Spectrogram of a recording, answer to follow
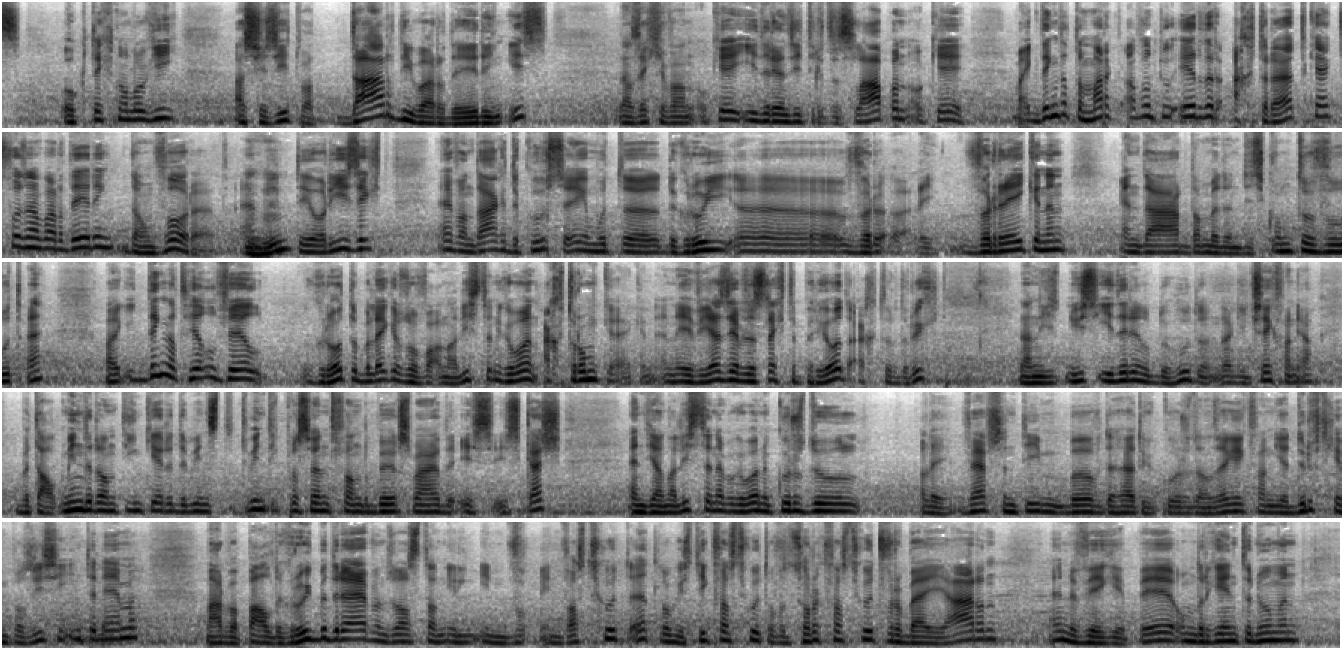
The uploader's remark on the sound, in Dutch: Live vanop Finance Avenue.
